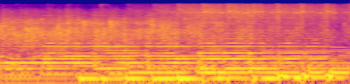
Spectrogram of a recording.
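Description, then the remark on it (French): A church audience claps and cheers in acclamation during a bishop's sermon, a loud, dense, continuous wash of applause, with sustained musical tones running underneath throughout. “Ton voisin ne veut pas acclamer, dérange-le par une acclamation.”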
